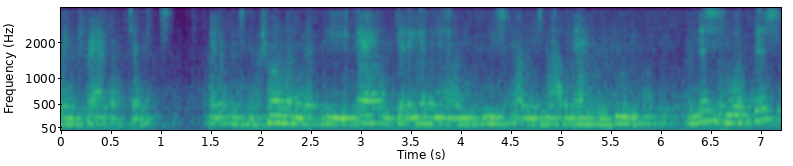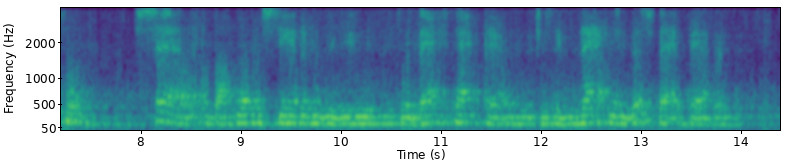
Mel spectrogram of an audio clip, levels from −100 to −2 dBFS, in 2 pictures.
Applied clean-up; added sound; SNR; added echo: neural separator model SepFormer DNS4.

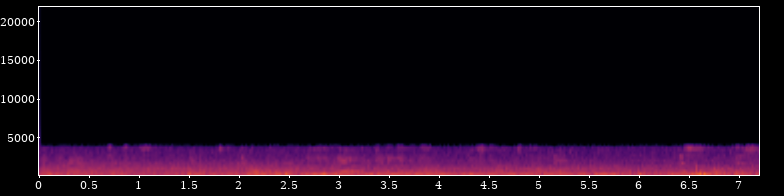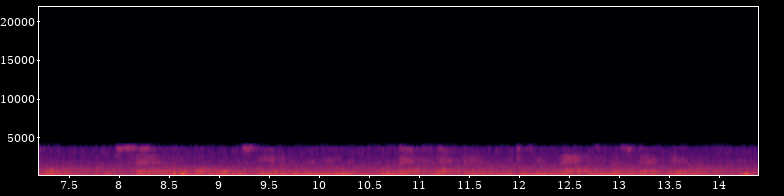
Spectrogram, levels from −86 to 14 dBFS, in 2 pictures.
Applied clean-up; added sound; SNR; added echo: none; Cricket; -5 dB; reverberation time 0.5 s.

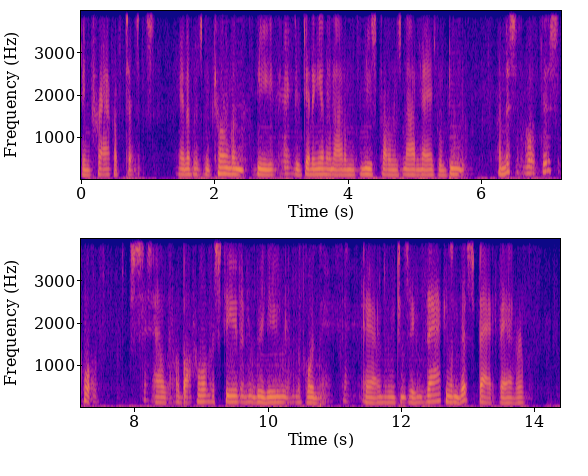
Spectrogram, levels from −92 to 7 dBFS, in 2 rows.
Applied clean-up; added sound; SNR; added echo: neural separator model SepFormer WHAMR!.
